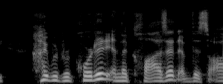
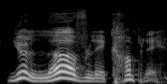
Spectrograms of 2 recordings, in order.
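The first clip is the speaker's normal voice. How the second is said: loud, slow, grand compliment; Rue McClanahan; 6 dB louder than usual. Retold or imitated. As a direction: savor each word like a stage diva. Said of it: "And she goes".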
